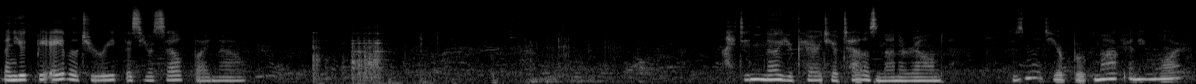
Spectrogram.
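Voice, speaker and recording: A woman playing calm, frank Rim, creaky voice. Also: medium pitch, normal speed, lightly acted. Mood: teasing.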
